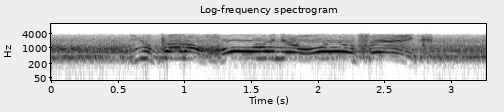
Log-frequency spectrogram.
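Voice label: damaged oil mood high, speech English; War Thunder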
